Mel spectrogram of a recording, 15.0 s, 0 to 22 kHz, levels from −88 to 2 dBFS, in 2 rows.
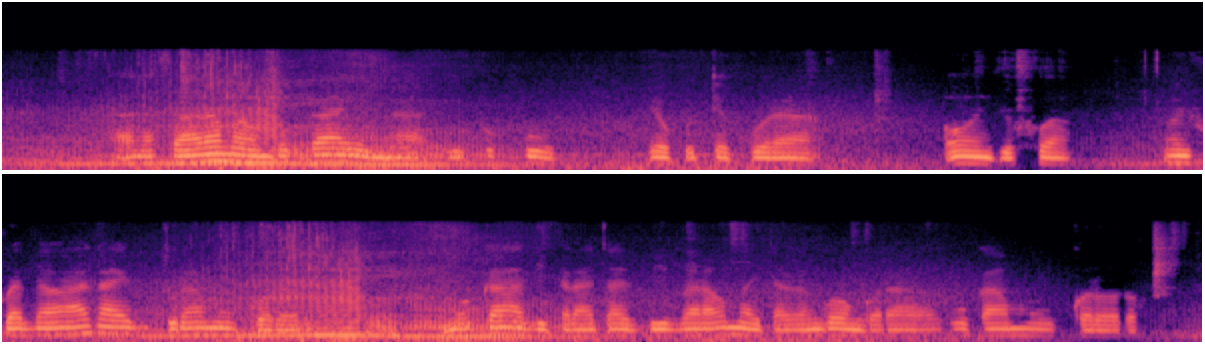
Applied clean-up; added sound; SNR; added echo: none; Motorcycle / Engine; 5 dB; none.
